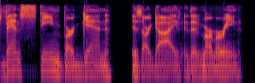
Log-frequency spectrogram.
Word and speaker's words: Van Steenbergen: By the way, it's Van Steenbergen is our guy, our Marine. Oh, I mispronounced his name on the show.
